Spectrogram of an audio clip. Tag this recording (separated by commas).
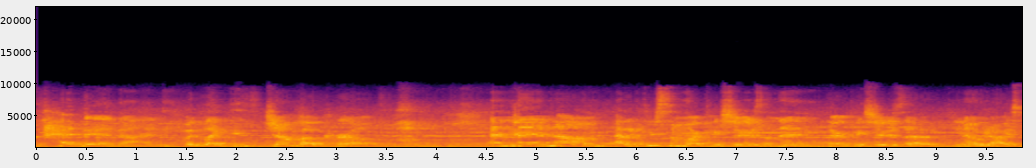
Female speech, Speech, monologue, Music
